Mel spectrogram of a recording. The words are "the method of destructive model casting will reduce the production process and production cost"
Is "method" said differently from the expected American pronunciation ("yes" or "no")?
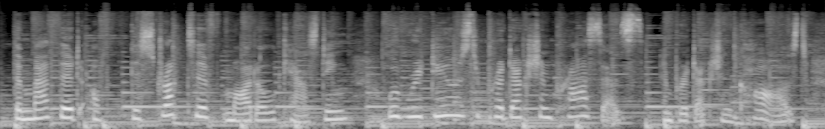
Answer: no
